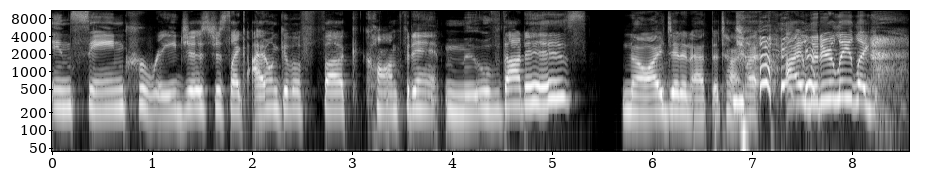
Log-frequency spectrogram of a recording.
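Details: Adult woman speaking; typical speech.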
